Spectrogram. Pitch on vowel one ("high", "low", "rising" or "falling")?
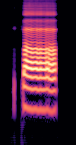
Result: low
